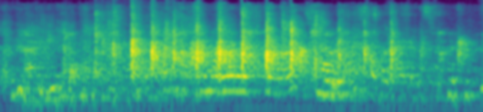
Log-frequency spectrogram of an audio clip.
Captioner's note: applauses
